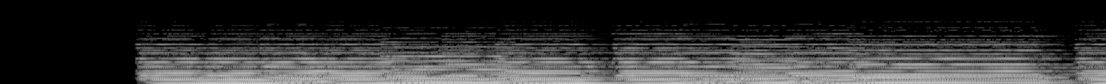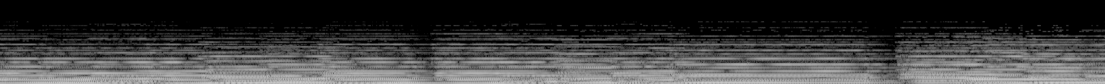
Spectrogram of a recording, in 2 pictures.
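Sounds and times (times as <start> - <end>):
church pipe organ backing music: 1.4 - 22.1.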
